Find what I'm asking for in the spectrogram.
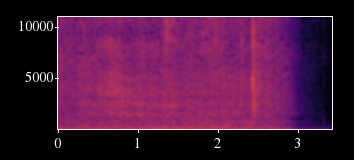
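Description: A loud, continuous rumbling roar fills the air like a massive rush of earth and debris, holding steady for a few seconds before abruptly dropping away: a mudslide in Colombia as part of a mountain gives way and sweeps onto a busy highway, submerging multiple cars.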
